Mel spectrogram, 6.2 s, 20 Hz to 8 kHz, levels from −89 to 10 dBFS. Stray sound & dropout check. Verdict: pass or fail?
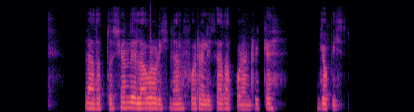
pass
